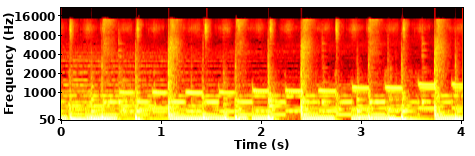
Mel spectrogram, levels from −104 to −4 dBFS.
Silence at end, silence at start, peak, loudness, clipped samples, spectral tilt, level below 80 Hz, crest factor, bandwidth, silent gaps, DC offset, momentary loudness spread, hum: 0 s; 0 s; 0 dBFS; -14 LUFS; under 0.1%; -6.5 dB/octave; -14 dBFS; 12 dB; 15 kHz; none; under 0.1%; 3 LU; none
